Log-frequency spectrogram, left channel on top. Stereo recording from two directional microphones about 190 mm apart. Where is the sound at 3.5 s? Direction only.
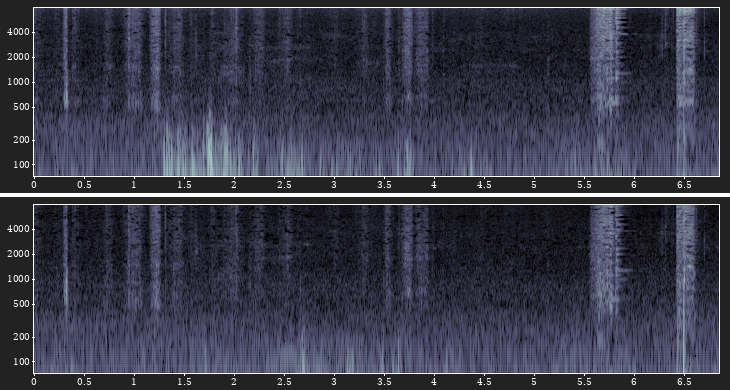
Centre (ahead or behind).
